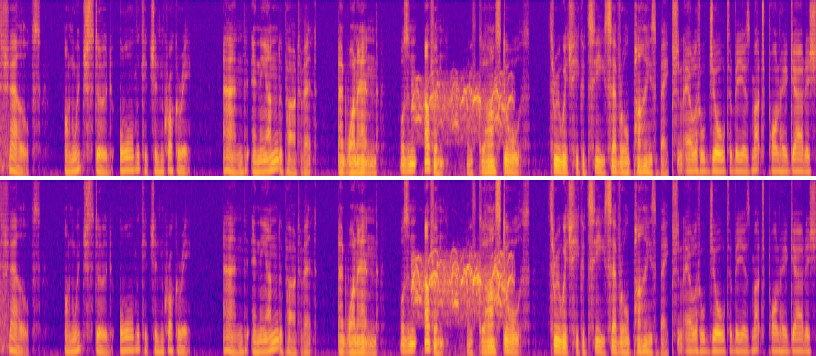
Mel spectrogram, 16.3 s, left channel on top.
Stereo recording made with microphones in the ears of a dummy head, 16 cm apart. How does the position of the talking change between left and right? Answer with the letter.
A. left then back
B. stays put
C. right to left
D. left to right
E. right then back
E.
